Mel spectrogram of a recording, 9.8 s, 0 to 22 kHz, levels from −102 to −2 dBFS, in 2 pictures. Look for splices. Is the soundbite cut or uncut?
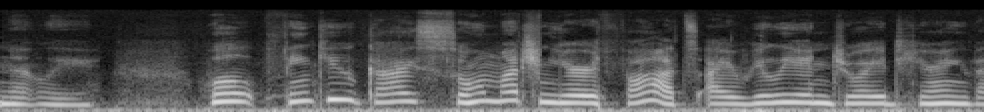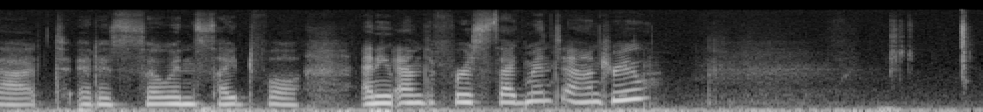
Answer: cut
